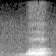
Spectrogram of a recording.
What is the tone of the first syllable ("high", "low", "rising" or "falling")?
rising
